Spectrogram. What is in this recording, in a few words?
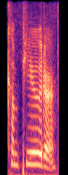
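"computer", American English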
